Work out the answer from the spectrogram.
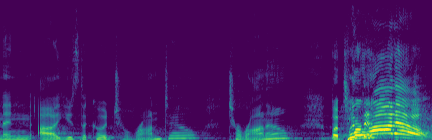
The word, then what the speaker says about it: Toronto: uh use the code Toronto Toronto but Toronto put the T in the code because you guys do it like it's spelled not how you pronounce it and you'll get a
